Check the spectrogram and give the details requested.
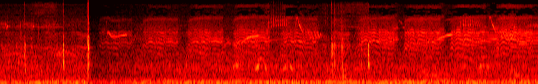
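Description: Small birds chirping and warbling again and again, with quick rising and falling calls, over a steady low rumble. A sharp click about a second in is the loudest sound.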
